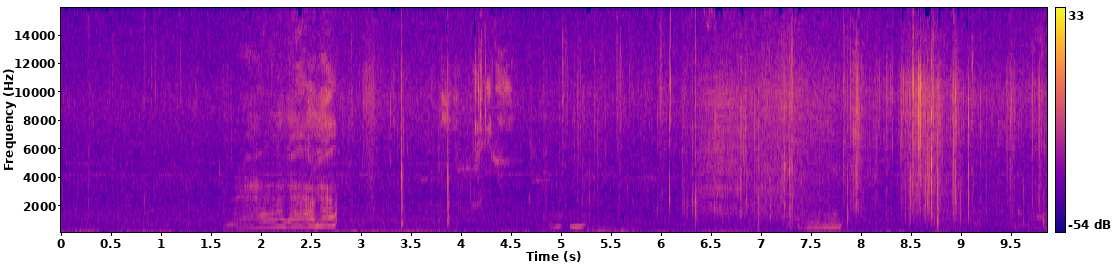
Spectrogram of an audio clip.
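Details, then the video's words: Abandoned cats in a city park begging for food: three rising, whining meows spaced a few seconds apart, over steady low human voices talking nearby and occasional sharp clicks. "ABANDONED CATS IN OUR CITY PARK BEGGING FOR FOOD"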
